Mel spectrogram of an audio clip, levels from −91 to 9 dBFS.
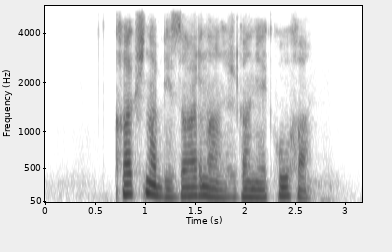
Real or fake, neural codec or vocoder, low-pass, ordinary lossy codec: fake; codec, 16 kHz, 4 kbps, FreqCodec, smaller model; 5.4 kHz; none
